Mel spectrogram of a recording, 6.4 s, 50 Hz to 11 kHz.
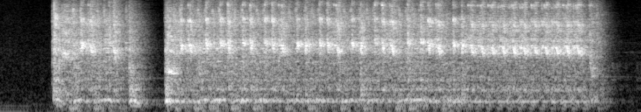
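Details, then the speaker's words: Peugeot Elyseo 50 two-stroke scooter at first run after fitting a new cylinder: catches, dies after a second, restarts and buzzes unevenly for about four seconds before cutting out; not yet running right. "also er läuft schon mal aber noch nicht ganz so wie zu meiner zufriedenheit ja das war jetzt der erste lauf"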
